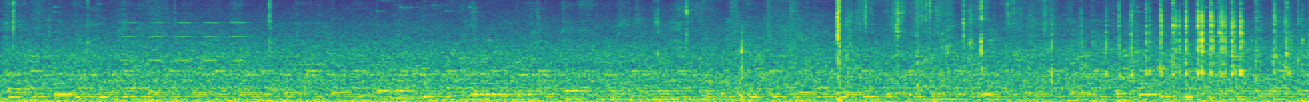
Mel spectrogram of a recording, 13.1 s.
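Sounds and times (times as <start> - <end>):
quiet background music: 0.0 - 13.0
wooden sticks clicking: 9.6 - 13.0.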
